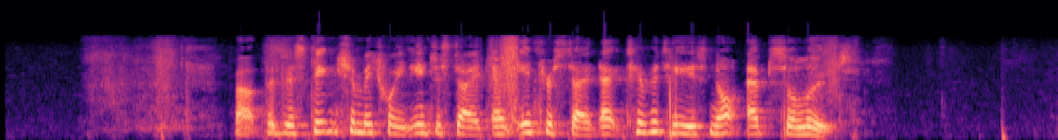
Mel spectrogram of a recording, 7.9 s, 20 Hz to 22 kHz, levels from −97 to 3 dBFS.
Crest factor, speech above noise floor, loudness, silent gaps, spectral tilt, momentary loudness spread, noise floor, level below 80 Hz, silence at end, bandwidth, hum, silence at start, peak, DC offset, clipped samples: 14 dB; 53 dB; -13 LUFS; none; -4.5 dB/octave; 15 LU; -66 dBFS; -60 dBFS; 1.5 s; 7.8 kHz; none; 1.15 s; 0 dBFS; under 0.1%; under 0.1%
